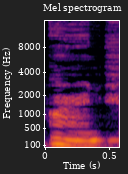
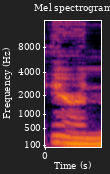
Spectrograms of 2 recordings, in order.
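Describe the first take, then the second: First: Aaron said as AR-on; Aaron pronounced AR-on, not AIR-un; corrected name. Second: Aaron said as AIR-un; Aaron pronounced the common way, AIR-un; mispronounced name. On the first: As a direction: say Aaron with an open AR first syllable. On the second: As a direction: say Aaron with an AIR first syllable. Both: Shown as a demonstration. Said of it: "I keep saying Aaron, not Aaron".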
